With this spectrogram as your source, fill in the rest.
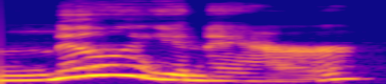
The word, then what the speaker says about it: millionaire: millionaire okay spelling danger because it has a silent E on the end you got to remember because normally we spell a a i r right but in the word millionaire we add an e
